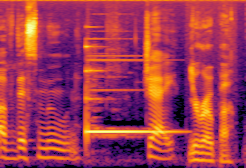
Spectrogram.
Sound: bell dinging

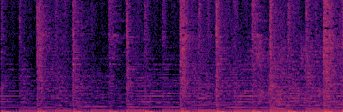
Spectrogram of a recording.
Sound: cheers and applause

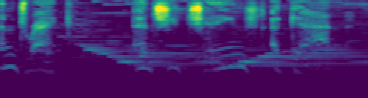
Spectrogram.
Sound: magic sound

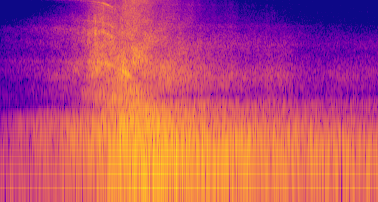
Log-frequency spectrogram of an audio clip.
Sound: jet fly

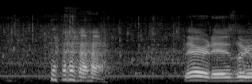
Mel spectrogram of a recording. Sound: chuckles

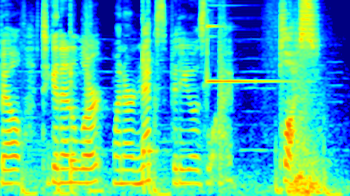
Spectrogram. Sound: dinging; swooshing

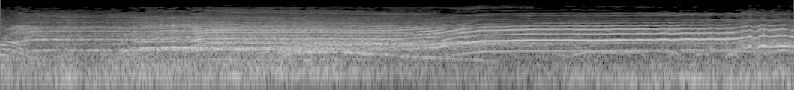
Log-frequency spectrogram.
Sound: riders screaming

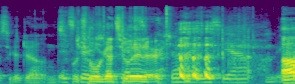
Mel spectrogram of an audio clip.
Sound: laughs

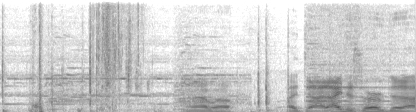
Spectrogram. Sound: bones crunching

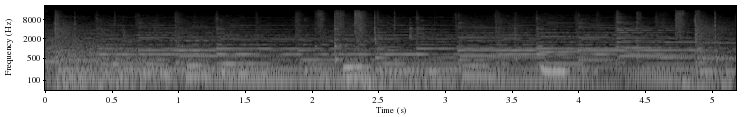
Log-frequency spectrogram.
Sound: humming along

